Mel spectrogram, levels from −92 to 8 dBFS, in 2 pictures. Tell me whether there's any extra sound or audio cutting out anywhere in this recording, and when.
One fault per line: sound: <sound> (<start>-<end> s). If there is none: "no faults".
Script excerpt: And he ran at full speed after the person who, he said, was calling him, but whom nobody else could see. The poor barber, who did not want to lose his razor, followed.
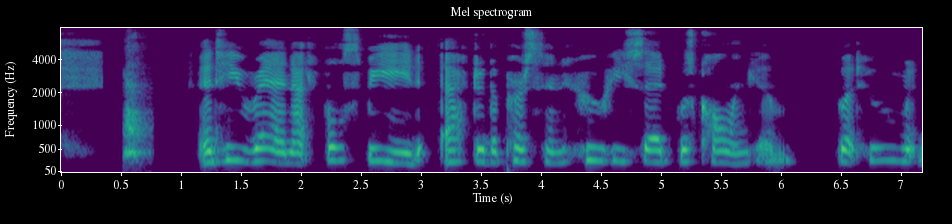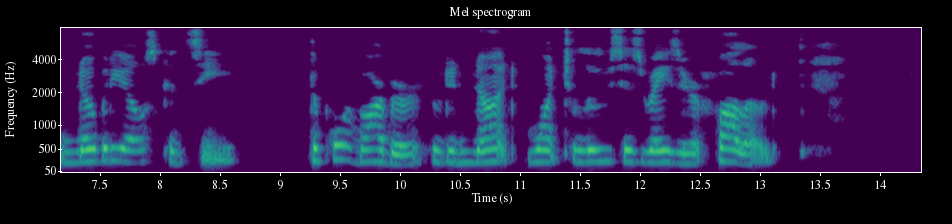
sound: bark (0.5-0.8 s)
